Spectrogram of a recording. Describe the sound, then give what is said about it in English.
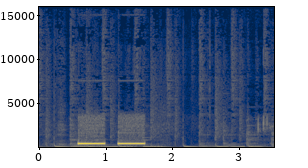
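A telephone ringback tone on an outgoing call to the first number drawn gives a quick double ring, two short steady buzzing pulses in succession. It sounds clear and fairly loud over faint background bumps and clatter. “Let's call our first number. Here we go, and we'll see if this Fingers person crossed.”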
